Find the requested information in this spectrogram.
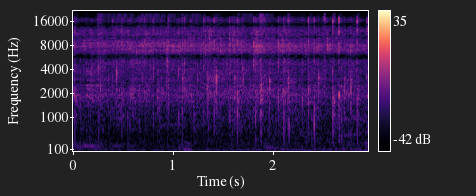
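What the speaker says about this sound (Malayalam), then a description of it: "അദ്ദേഹത്തിനൊരു നല്ല കയ്യടി ഈ സദസ്സ് കൊടുക്കണം എന്ന് ഞാൻ ആഗ്രഹിക്കുകയാണ്." A school audience applauds in a soft, distant, dense patter of many hands clapping, with faint voices mixed in.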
